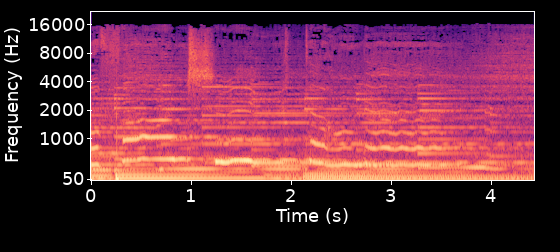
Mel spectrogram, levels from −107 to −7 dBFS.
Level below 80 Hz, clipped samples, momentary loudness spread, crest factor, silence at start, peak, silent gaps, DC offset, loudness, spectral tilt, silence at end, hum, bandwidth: -24 dBFS; under 0.1%; 7 LU; 14 dB; 0 s; -4 dBFS; none; 0.7%; -18 LUFS; -5.5 dB/octave; 0 s; none; 16 kHz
